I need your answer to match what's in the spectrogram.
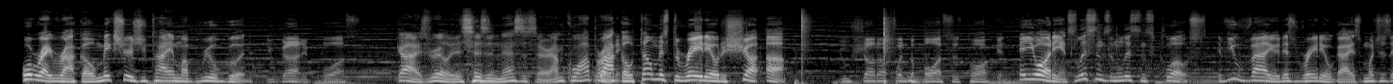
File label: laughing ogre spot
